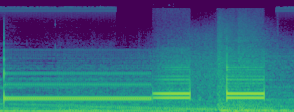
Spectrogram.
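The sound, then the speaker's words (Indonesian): Telephone ringback tone on a call that goes unanswered: one long steady electronic tone, then two shorter tone bursts separated by a gap, over a low hum, with no voices. “Pak RT yang bingung langsung mencoba untuk menghubungi Panca. Walah, kemana lagi itu orang?”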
